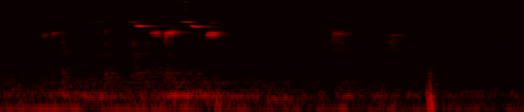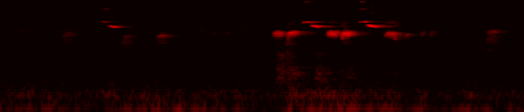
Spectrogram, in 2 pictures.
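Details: Singing tit gives bright, high whistled notes in quick runs, with louder phrases near two seconds and from eight seconds. Scattered softer chirps fill the pauses, and a low hum sits underneath.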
